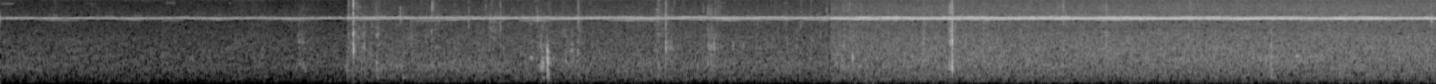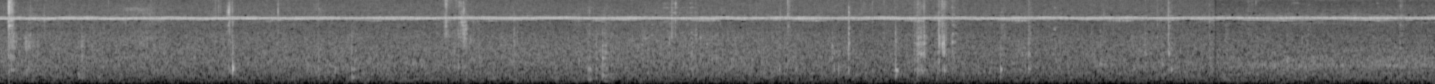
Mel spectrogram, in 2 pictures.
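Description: A steady, high-pitched insect drone that grows louder about three seconds and again about eight seconds in. Scattered small clicks come from hands working a raw duck carcass.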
